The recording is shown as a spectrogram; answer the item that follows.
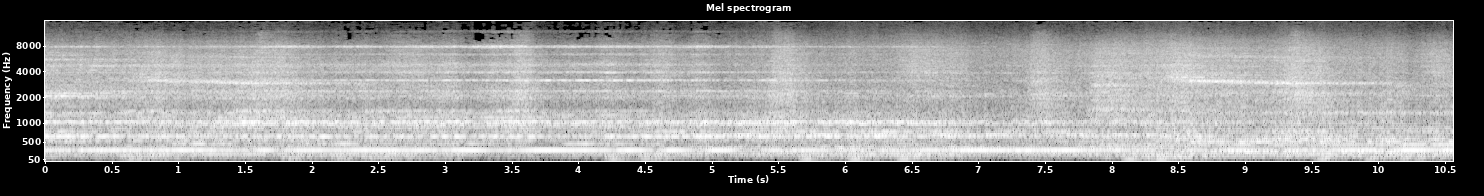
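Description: Soundtrack of a projection-mapped installation: layered sustained drone tones with high squealing glides, joined about four seconds in by irregular low thumps.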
